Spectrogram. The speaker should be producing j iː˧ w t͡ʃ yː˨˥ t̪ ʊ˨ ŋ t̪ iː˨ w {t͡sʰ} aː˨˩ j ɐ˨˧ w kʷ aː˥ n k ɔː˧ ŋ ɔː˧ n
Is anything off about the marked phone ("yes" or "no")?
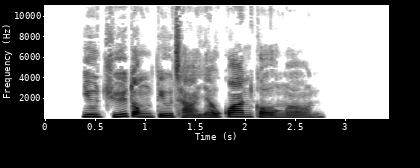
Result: no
